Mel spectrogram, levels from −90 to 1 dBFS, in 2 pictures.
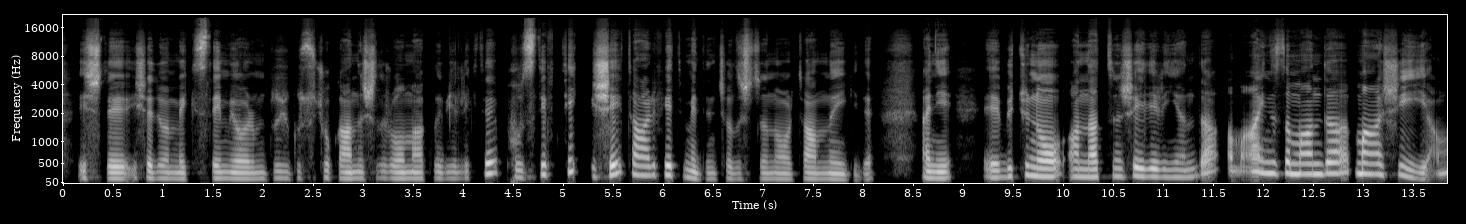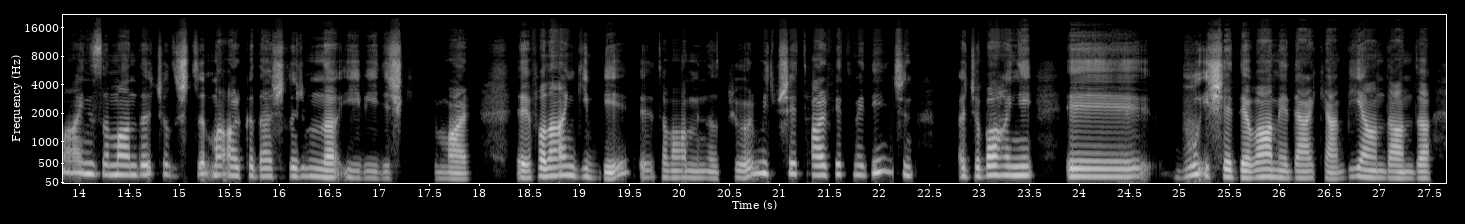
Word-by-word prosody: işte, 140 -1 +4
işe 150 -2 -3
dönmek 140 -2 -5
istemiyorum." 140 -2 +1
duygusu 150 +1 -6
çok 160 -2 -11
anlaşılır 145 +1 0
olmakla 140 0 -3
birlikte 150 - -1
pozitif 165 +8 +2
tek 290 +1 -3
şey 220 +6 +9
tarif 215 -1 -1
etmedin 155 - 0
çalıştığın 130 0 -4
ortamla 130 0 -3
ilgili. 120 -1 -5 0.5
Hani, 145 -1 +2 0.3
eee, 160 +2 -1
bütün 195 +2 0
o 185 -1 +7
anlattığın 180 +1 0
şeylerin 180 -2 +2
yanında, 170 +2 -3
"Ama 335 +3 -5
aynı 260 -3 +4
zamanda 245 0 +4
maaşı 240 -2 +3
iyi, 155 -10 -2
ama 265 +2 -8
aynı 255 -2 0
zamanda 225 -1 0
çalıştığım 235 0 -3
a 220 - -1
arkadaşlarımla 190 -3 -2
iyi 160 -2 -11
bir 155 - -14
ilişkim 145 0 -4 0.2
var." 135 -2 -2 0.5
eee, 160 -1 +1
falan 200 +4 +2
gibi 150 -6 -4
eee, 165 0 -11
tamamen 160 -2 -7
atıyorum, 155 - -5
hiçbir 255 -1 -3
şey 250 -1 +1
tarif 220 -3 -1
etmediğin 235 +5 -5
için, 220 -7 -7 0.4
acaba, 195 +3 +1
hani, 210 0 +1 0.3
eee, 180 0 0 0.2
"Bu 200 +9 -2
işe 175 -4 +4
devam 170 +2 +3
ederken 150 -2 -3
bir 180 - -13
yandan 155 -4 -1
da, 150 0 -1
175 Hz, 130 wpm, -25 LUFS, 145-220 Hz, 0.5 s, şey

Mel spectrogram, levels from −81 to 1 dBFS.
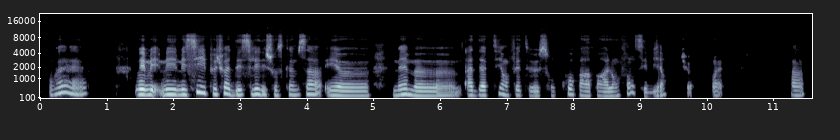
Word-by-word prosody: Ouais, 265 +7 0
mais- 245 - -1 1.0
mais 205 -1 +4
mais 215 0 +5
mais 210 +1 +3
s'il 275 +5 +3
peut, 235 - -5
tu 220 - -1
vois? 250 -3 +4
Déceler 205 +2 +1
des - - -1
choses 195 -3 +2
comme 200 -1 -6
ça 220 +1 +1
et 185 0 0
heu, 170 -1 0 0.3
même, 200 0 +1
heu, 165 - -1
adapter, 190 +7 -1
en 195 -3 -3
fait, 190 -1 -8
heu, 170 - -5
son 170 +1 -4
cours 220 -1 -4
par 180 -3 -5
rapport 170 0 -6
à 160 - -1
l'enfant, 180 - -6
c'est 155 - -9
bien, 175 +8 -7 0.2
tu - - -13 0.3
vois? - - -6
Ouais. - - -12 1.0
Mmh. 185 +3 -5
195 Hz, 175 wpm, -24 LUFS, 170-220 Hz, 1.0 s, mais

